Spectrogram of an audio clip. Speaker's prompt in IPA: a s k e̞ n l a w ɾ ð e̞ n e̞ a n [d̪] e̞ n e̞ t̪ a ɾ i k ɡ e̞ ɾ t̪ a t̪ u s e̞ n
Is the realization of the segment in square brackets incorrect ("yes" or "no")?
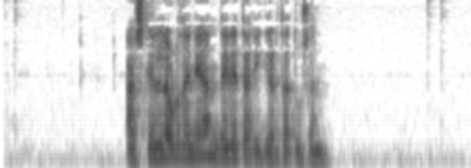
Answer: no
